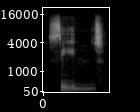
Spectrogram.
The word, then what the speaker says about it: scenes: Scenes with a long e sound. Scenes. Um that's a long e sound. And the two dots represent indicate that it's a long sound.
